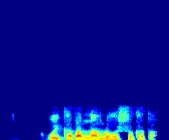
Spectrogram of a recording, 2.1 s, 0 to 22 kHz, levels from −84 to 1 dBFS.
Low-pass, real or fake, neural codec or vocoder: 5.4 kHz; real; none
